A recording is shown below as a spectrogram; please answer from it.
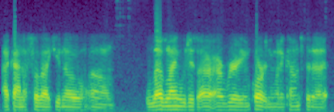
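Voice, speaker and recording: Sex: man. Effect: muffled call line breaking up. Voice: low, halting. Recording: dull, dry, lo-fi. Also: level tone, dry recording. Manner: halting, searching for words. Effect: muffled remote call line, audio breaking up. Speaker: guest calling in remotely. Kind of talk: casual podcast chat.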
